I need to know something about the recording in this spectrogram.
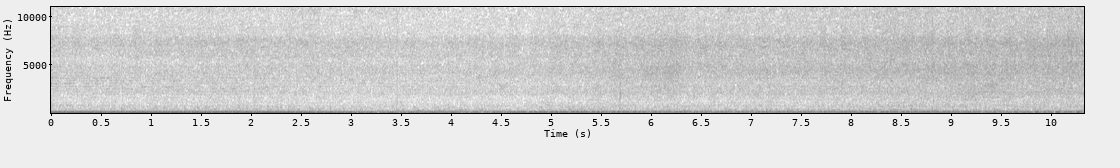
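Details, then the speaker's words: Restored 1956 Ford Victoria V8 with 47,000 miles on the odometer, pre-purchase inspection; deep steady idle burble, smooth, no smoke, misses, knocks or ticking: normal idle. "now we're running runs nice and smooth idles well see no signs of smoke or any issues it sounds nice"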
